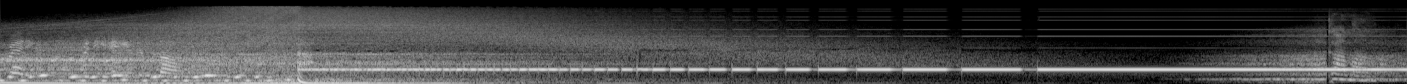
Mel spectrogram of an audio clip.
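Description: Electronic dance track in a live deep house DJ mix, in a breakdown: the bass and beat drop out, a noise sweep rises over the first few seconds, then a single held synth tone plays, chopped into quickening stutters before it holds steady again, building back toward the drop.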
